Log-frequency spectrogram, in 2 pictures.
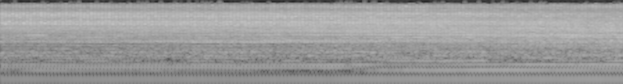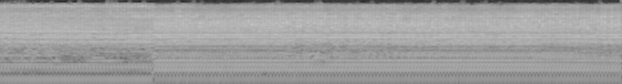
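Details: Sears Eager One lawnmower, Tecumseh single-cylinder, after makeshift connecting-rod knock repair with beer-can metal, throttle halfway: steady, even fast idle, smooth low drone with no knocking; normal running.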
